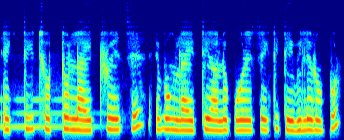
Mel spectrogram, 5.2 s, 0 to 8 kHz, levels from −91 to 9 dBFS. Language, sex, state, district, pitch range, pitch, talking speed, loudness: Bengali, female, West Bengal, Kolkata, 215-250 Hz, 230 Hz, 150 wpm, -16 LUFS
